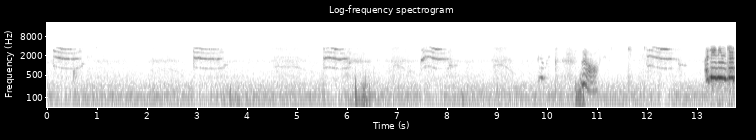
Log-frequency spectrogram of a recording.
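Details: Cat meowing while being poked by its owner: short, clear, tonal meows come in separate bursts every couple of seconds, each with a slight falling bend, followed by a harsh noisy burst at the end in a small quiet room.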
